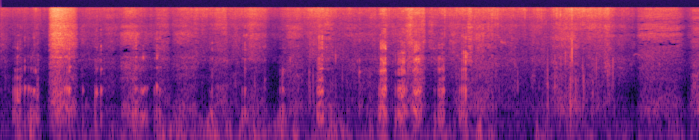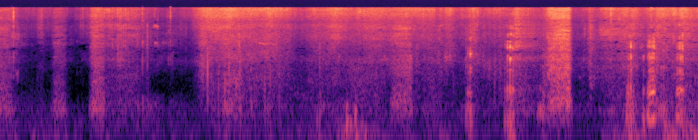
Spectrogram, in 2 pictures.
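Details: Six rare breed Oxford Sandy and Black pigs, all boys, foraging happily outdoors in winter between storms; low snuffling grunts and snorts come in bursts, mixed with rooting and rustling through ground litter.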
